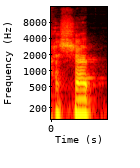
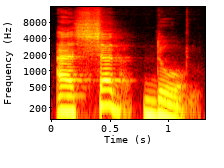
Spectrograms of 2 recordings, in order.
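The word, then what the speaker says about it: أشد: Jadi di situ yang salah dari huruf shin-nya. Harusnya asyaddu. Tadi belum baca dengan asad.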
